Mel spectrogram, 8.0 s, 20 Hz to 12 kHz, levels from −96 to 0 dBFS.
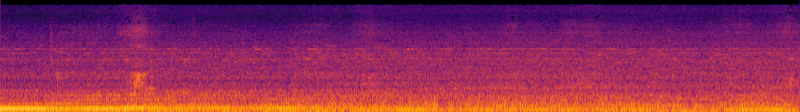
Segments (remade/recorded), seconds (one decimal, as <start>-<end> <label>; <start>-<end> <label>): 0.0-1.0 recorded; 1.0-1.6 remade; 1.6-3.6 recorded; 3.6-4.9 remade; 4.9-5.9 recorded; 5.9-6.9 remade; 6.9-8.0 recorded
